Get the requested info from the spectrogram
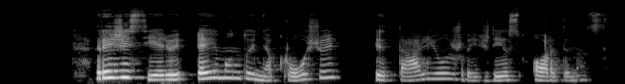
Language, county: Lithuanian, Marijampolė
